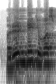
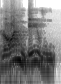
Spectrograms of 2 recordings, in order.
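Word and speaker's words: rendezvous: ठीक है, जैसे बहुत लोग ये वर्ड को रेंडेजवस पढ़ते हैं, लेकिन इसका जो रियल प्रोनाउंसिएशन है साथियों वो है रॉन्डेवू। ठीक है, इस वर्ड को हम क्या पढ़ेंगे, इस वर्ड को पढ़ेंगे हम रॉन डे वू। ठीक है, एक साथ रॉन्डेवू।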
